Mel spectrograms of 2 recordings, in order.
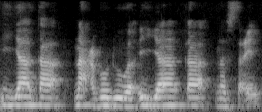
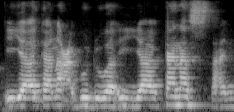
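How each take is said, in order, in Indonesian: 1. Ada jeda singkat setelah setiap iyyaka. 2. Kata-katanya mengalir tanpa jeda. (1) "dipakai sakta kayak gini" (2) "kalau dibaca dibaca langsung"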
